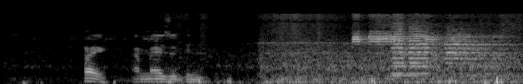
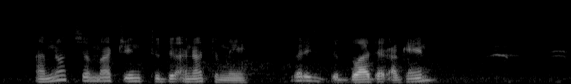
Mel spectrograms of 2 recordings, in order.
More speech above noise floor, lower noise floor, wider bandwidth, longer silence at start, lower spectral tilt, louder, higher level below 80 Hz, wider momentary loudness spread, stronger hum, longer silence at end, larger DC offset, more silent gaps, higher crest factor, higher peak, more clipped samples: about the same, 32 dB vs 33 dB; second, -60 dBFS vs -67 dBFS; first, 11.5 kHz vs 6.6 kHz; about the same, 0.25 s vs 0.35 s; second, -3 dB/octave vs -7 dB/octave; first, -26 LUFS vs -35 LUFS; first, -46 dBFS vs -72 dBFS; first, 21 LU vs 16 LU; neither; second, 0 s vs 0.65 s; neither; neither; about the same, 20 dB vs 22 dB; first, -8 dBFS vs -14 dBFS; neither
